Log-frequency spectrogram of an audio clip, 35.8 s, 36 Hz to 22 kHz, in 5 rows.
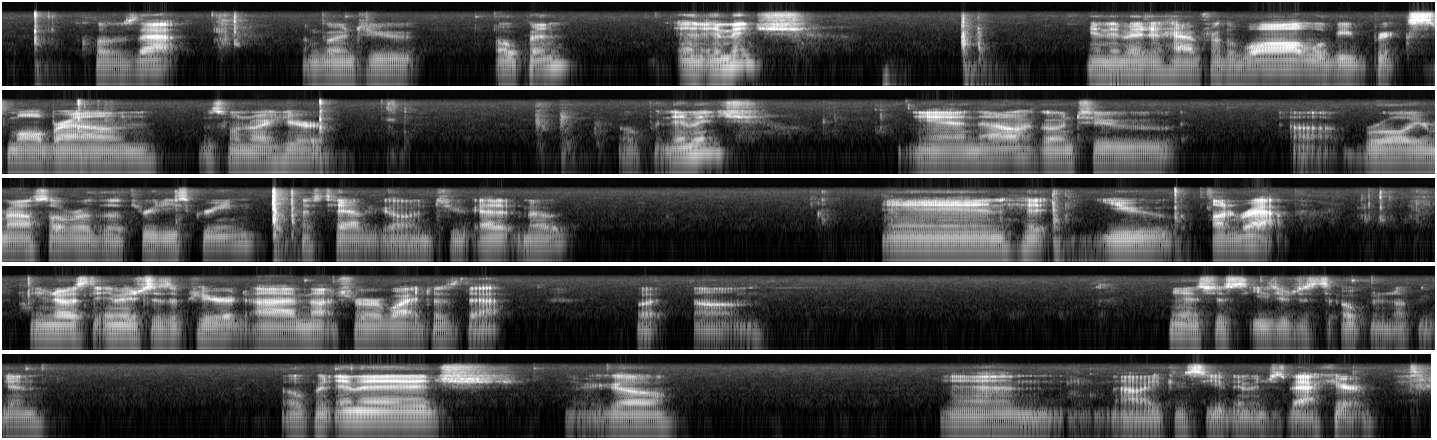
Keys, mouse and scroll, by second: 0.3-2.7 scroll down 4, 9.8 click, 15.6 Tab, 20.2 u, 32.5 click.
